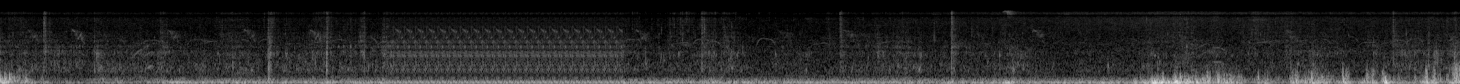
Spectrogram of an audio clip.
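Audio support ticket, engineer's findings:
Broken-record loop, 4.03–6.23 s. A 0.11 s fragment repeats exactly, back to back, 20 times. Likely a stalled player, encoder or stream buffer re-sending the last fragment it held. The audio due in that window is lost, with no catch-up afterwards. Check the upstream feed and the buffer-underrun handling.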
